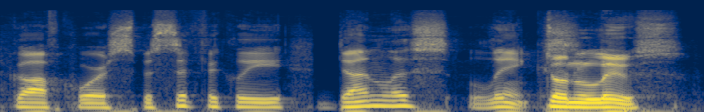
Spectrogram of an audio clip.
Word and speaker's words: Dunluce: Dunluce. How do you say it? So Dunluce.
